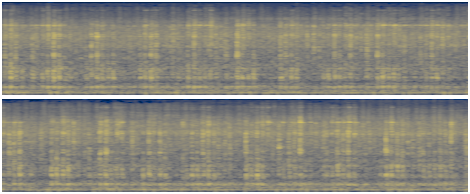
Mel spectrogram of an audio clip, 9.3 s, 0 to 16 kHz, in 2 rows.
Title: Amana Washer (MFG # P7762117WW) Agitator Clunking Noise (Part 1)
